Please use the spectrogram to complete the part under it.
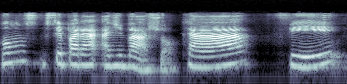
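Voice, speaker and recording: Brazilian woman, middle-aged teacher; bright, fairly high voice; didactic, checks in constantly, drags out words to split syllables. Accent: Brazilian Portuguese. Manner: slows and stresses words to break them into syllables. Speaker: Portuguese teacher. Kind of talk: exam-prep grammar lesson.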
